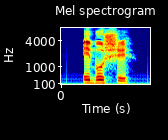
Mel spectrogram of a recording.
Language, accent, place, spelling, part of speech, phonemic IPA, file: French, France, Lyon, ébaucher, verb, /e.bo.ʃe/, LL-Q150 (fra)-ébaucher.wav
- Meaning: 1. to sketch, rough out (a plan, picture); to draft (a piece of writing) 2. to start up (a conversation, friendship etc.) 3. to form, take shape 4. to open up, start up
